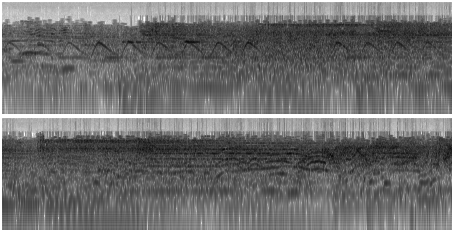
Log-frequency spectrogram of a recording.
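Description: A police car siren wails in rapid rising-and-falling sweeps, loud and mixed into dense, sustained background music in an animated cartoon scene.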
